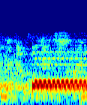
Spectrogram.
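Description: A telephone rings with a sudden, loud, steady electronic tone that starts partway through and continues to the end, over a faint indoor background.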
